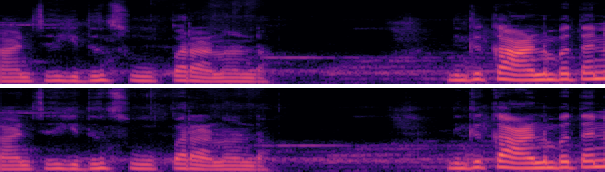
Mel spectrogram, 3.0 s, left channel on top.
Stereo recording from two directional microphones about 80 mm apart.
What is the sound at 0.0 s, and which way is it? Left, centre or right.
A woman's voice, centre.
